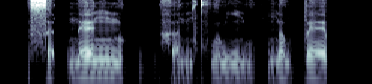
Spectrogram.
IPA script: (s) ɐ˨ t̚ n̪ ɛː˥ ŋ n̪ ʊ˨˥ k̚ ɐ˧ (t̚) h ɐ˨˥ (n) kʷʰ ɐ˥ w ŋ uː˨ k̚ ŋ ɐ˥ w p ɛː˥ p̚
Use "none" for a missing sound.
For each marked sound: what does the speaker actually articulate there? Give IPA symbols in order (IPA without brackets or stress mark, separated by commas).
s, k̚, n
